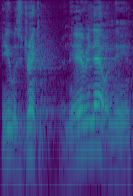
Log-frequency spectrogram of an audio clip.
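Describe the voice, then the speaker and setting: A man playing a young former slave giving eyewitness testimony in an animated, earnest dramatic reading. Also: mid-range voice, normal speed, close to an everyday voice. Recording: echoey hall with long reverb.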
